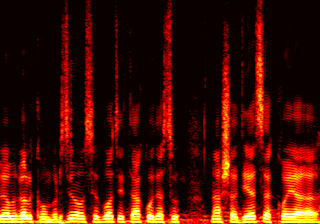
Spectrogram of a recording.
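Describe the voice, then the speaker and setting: The delivery is very fast, with fairly even intonation. Light background noise sits under a dry sound with no echo. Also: man. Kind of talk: interview answer. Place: street. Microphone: handheld.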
